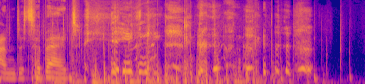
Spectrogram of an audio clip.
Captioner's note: children giggling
